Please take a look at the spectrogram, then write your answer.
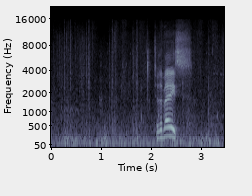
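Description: D-Horse galloping in Metal Gear Solid V: The Phantom Pain, with steady hoofbeats running under a man's speech and a brief, loud rising whinny-like call near the end.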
